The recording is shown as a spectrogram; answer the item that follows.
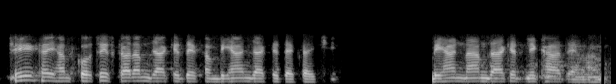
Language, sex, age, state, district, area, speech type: Maithili, male, 18-30, Bihar, Purnia, rural, conversation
